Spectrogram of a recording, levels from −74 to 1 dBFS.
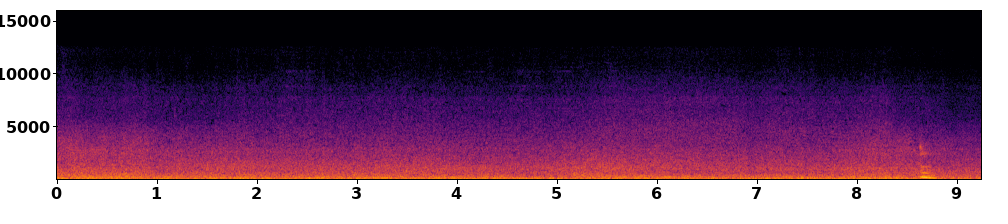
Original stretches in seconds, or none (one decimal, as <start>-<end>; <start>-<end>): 0.8-5.6; 6.1-6.8; 7.2-8.3

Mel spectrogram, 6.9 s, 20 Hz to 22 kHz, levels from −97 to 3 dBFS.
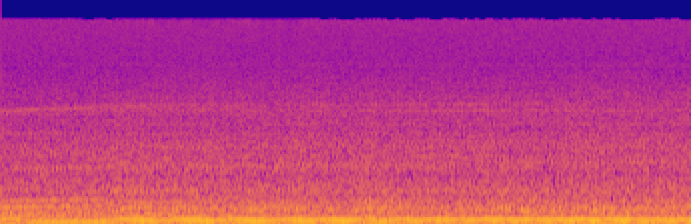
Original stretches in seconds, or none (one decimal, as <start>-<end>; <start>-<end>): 0.0-1.2; 3.1-6.9

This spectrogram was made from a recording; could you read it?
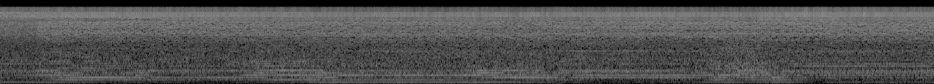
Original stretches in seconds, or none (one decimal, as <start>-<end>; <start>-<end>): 0.0-9.3

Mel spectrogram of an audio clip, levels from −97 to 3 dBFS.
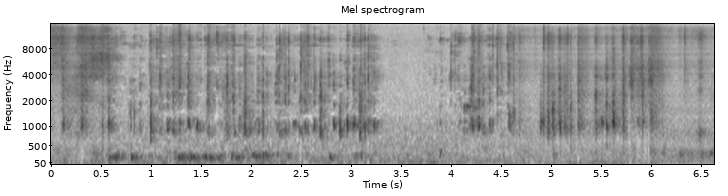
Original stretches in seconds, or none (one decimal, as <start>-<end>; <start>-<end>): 0.6-4.6

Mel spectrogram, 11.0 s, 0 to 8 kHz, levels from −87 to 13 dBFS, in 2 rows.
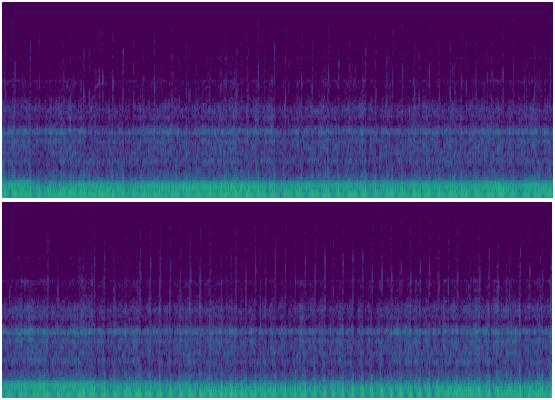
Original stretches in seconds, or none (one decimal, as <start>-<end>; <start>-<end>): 0.0-5.8; 8.8-11.0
